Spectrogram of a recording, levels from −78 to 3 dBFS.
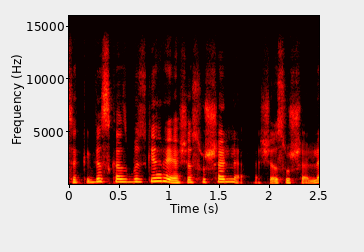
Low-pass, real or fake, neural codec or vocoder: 14.4 kHz; fake; vocoder, 44.1 kHz, 128 mel bands every 512 samples, BigVGAN v2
